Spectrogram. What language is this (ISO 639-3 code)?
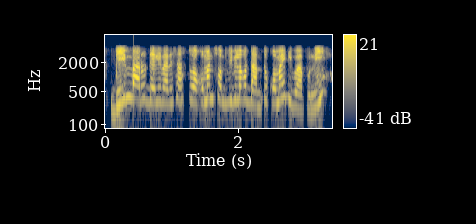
asm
